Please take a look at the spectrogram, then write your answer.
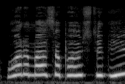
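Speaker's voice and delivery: high, loud, rushed panicky question; frantic, pitch up high and fast; in a panic, asking herself what to do; panicked. Retold or imitated. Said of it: "'cause you're in a panic and you're like".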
